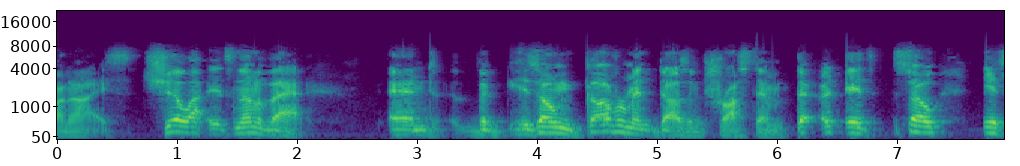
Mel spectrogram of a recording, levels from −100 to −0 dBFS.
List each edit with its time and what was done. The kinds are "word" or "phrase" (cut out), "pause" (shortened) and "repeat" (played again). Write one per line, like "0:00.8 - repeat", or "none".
none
